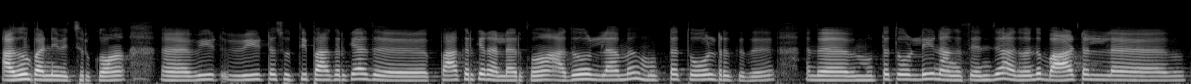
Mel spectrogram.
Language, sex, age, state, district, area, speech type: Tamil, female, 30-45, Tamil Nadu, Erode, rural, spontaneous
